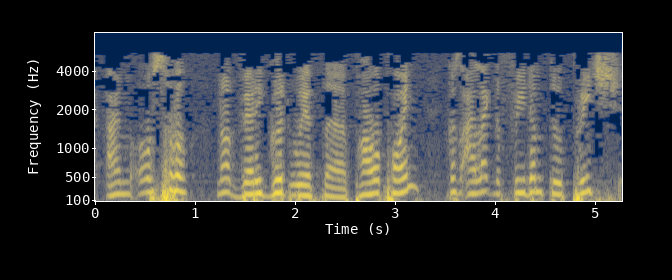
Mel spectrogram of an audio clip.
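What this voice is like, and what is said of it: Singaporean English accent. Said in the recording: “my Singlish accent ... It's a Singapore English”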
